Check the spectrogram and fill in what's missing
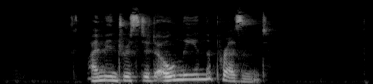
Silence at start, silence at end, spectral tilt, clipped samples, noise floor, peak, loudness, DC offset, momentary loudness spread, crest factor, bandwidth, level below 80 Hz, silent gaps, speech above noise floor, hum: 0.9 s; 1.05 s; -4.5 dB/octave; under 0.1%; -72 dBFS; -10 dBFS; -25 LUFS; under 0.1%; 8 LU; 18 dB; 15.5 kHz; -66 dBFS; none; 47 dB; none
